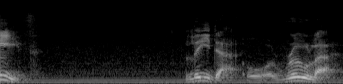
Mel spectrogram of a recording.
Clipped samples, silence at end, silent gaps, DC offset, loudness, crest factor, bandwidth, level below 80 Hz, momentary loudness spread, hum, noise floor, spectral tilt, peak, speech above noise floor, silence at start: under 0.1%; 0 s; none; under 0.1%; -28 LUFS; 18 dB; 11 kHz; -58 dBFS; 24 LU; none; -46 dBFS; -6.5 dB/octave; -12 dBFS; 19 dB; 0 s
